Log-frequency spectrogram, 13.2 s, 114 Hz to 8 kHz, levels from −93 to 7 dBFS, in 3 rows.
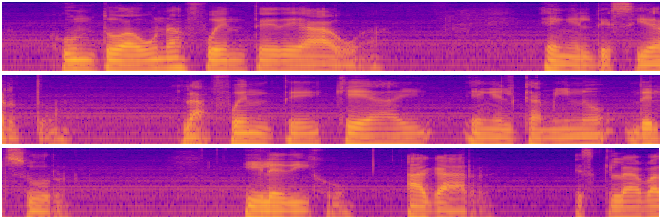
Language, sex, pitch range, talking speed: Spanish, male, 90-110 Hz, 105 wpm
